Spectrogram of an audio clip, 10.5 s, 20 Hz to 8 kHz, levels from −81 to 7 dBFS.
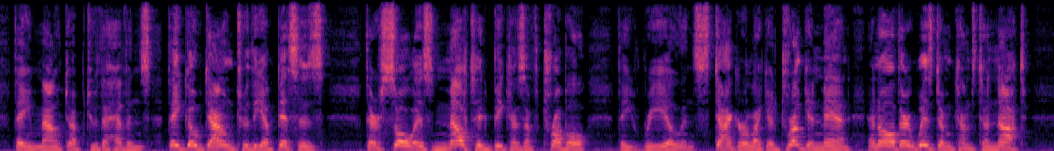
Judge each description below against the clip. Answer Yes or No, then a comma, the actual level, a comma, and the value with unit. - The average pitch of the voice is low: No, medium, 160 Hz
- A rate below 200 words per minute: No, fast, 205 wpm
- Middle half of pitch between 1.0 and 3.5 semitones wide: Yes, average, 2.7 semitones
